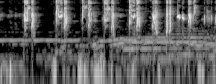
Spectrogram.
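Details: Long-tailed shrike, caged, singing actively with many mimicked phrases: brief scratchy chattering bursts roughly every half second, ending in a few thin whistled notes, over a steady faint tone.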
